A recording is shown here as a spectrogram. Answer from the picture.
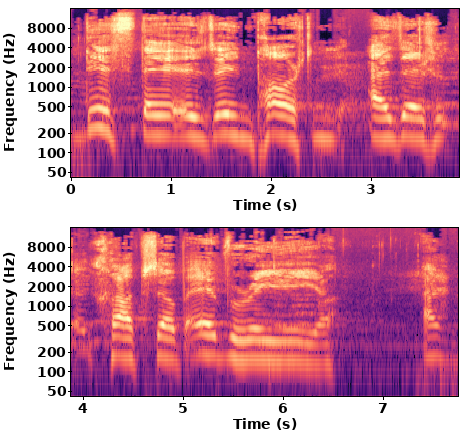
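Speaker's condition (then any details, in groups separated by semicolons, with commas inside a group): Cerebral palsy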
